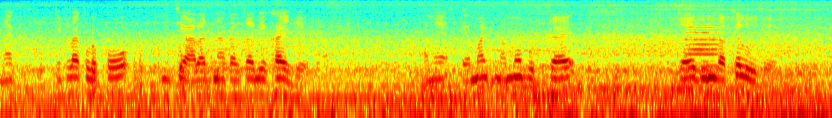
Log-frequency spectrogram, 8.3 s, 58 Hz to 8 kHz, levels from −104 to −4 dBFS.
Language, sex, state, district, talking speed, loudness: Gujarati, male, Gujarat, Gandhinagar, 95 wpm, -15 LUFS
